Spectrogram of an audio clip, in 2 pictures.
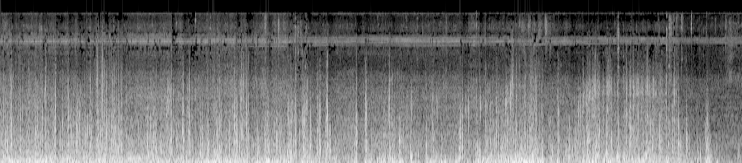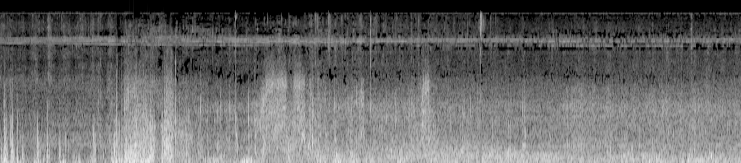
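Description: Small tyres hum and rumble over pavement.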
